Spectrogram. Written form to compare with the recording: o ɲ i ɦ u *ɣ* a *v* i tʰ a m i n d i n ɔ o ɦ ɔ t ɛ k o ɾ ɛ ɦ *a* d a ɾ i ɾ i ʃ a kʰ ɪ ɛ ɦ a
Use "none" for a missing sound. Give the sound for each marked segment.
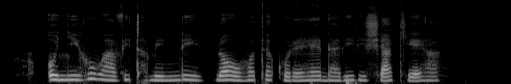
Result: w, v, ɛ

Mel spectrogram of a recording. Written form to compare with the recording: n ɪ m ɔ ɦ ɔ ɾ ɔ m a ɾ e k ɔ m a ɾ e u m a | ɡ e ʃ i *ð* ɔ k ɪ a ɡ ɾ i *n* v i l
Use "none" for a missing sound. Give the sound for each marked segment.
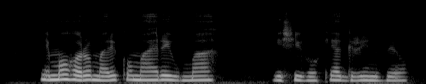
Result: ɣ, n

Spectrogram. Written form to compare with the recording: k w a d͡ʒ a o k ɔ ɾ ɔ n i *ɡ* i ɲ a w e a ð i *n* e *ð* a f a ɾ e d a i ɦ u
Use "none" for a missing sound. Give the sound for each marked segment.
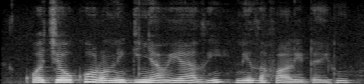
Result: ɡ, n, ð

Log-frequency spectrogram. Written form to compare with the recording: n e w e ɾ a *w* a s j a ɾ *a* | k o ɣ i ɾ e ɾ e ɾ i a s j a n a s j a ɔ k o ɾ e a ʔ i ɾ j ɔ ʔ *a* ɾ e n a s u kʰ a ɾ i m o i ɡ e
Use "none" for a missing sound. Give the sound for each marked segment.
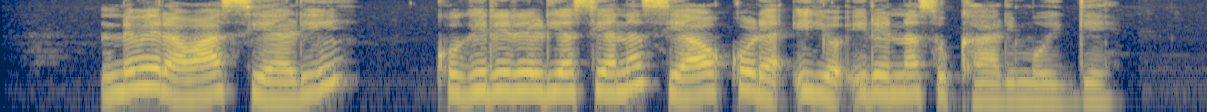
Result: w, i, i

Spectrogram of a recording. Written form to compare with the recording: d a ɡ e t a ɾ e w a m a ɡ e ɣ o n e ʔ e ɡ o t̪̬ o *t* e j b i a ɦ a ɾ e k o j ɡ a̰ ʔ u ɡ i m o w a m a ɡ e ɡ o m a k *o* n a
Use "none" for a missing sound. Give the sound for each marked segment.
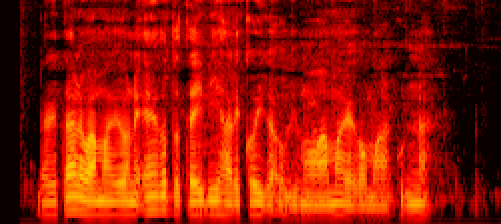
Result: t, u

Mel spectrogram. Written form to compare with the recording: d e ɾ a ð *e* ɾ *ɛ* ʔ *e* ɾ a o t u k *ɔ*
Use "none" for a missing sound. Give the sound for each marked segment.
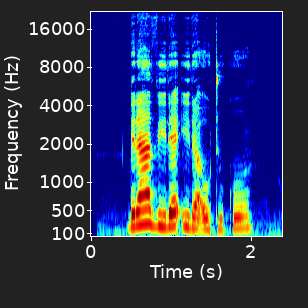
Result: i, ɛ, i, o

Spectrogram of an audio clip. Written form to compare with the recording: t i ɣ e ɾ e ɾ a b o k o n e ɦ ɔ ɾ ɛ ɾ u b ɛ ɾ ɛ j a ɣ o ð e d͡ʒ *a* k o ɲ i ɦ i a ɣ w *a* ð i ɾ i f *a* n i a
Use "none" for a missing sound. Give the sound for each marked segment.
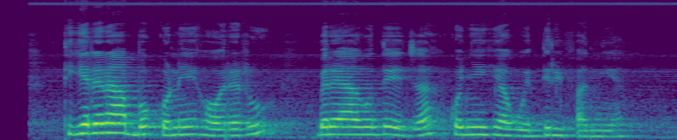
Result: a, e, a

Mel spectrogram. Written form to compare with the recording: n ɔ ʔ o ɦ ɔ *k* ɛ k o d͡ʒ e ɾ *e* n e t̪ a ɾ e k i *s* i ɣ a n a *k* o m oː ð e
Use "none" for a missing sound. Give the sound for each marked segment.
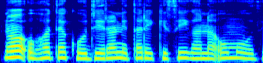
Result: t, a, s, ʔ

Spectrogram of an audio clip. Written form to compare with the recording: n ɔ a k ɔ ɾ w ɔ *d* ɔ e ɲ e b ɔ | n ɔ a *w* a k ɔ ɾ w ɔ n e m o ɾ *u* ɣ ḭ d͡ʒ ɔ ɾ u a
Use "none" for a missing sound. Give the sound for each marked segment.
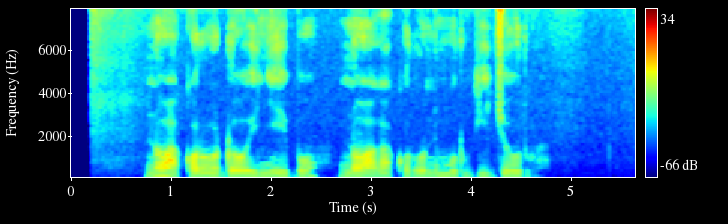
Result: d, ɣ, u

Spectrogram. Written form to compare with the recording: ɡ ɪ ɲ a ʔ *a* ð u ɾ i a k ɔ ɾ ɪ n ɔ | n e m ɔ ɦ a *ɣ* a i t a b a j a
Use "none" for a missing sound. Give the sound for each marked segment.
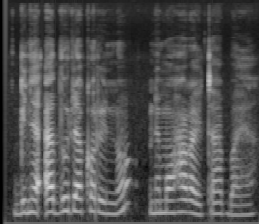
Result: a, ɣ

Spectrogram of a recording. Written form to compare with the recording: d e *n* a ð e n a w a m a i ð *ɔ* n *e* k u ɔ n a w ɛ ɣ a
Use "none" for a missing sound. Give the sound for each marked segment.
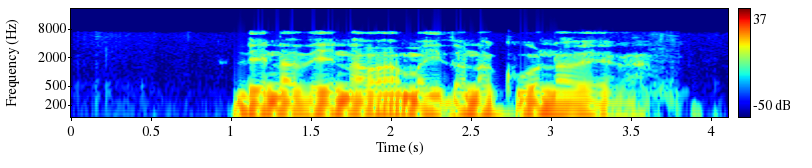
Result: n, ɔ, a

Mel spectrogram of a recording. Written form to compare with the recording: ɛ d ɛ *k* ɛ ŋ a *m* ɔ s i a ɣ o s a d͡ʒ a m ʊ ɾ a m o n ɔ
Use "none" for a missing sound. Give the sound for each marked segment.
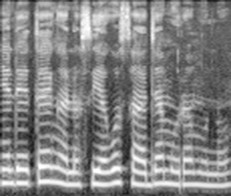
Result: t, n

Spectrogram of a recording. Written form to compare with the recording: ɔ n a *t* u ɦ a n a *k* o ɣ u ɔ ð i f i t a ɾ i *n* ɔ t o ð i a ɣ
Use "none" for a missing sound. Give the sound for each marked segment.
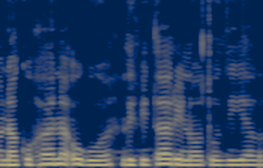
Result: k, ʔ, n

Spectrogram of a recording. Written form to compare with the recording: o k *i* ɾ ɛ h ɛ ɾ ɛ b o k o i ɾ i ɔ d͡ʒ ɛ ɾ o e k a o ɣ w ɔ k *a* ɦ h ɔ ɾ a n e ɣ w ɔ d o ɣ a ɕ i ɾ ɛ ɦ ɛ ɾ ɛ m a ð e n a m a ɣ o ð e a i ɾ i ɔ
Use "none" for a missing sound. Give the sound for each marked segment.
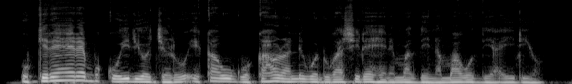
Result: e, a

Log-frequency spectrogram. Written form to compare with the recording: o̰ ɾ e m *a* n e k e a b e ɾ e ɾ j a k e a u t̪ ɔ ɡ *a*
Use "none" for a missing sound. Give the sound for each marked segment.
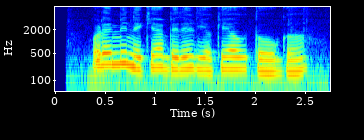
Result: i, a

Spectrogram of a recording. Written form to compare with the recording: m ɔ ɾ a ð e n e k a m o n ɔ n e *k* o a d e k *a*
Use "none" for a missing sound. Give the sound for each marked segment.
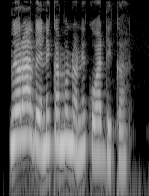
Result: k, a

